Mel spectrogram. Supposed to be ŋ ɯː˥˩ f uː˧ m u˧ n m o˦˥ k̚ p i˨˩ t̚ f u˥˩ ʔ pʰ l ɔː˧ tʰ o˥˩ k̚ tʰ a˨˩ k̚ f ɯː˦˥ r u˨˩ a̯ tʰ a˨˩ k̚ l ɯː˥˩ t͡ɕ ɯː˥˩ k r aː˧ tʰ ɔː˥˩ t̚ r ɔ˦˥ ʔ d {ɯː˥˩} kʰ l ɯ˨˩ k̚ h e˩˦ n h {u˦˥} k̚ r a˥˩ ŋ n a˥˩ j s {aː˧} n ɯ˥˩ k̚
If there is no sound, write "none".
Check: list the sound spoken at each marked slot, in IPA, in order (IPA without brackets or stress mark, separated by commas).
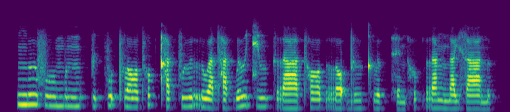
ɯː˦˥, u˥˩, aː˥˩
